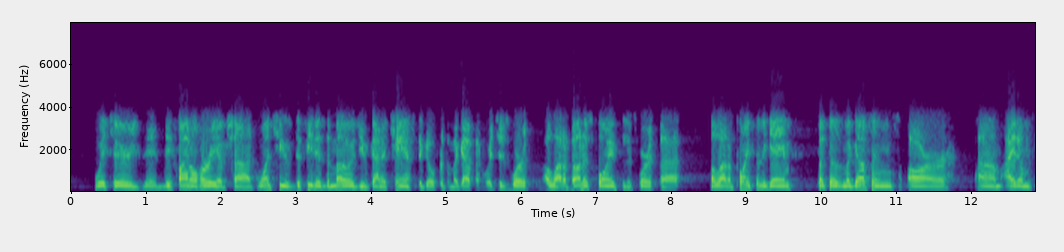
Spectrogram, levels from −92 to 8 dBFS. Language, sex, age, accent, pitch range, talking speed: English, male, 30-49, American, 125-145 Hz, 215 wpm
